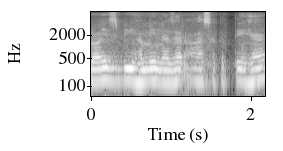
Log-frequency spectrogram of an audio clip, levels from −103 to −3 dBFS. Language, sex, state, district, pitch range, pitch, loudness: Hindi, male, Chhattisgarh, Raipur, 135-145 Hz, 140 Hz, -14 LUFS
